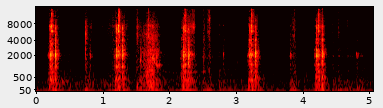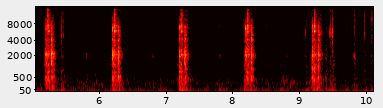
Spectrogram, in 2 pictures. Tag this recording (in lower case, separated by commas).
tick-tock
